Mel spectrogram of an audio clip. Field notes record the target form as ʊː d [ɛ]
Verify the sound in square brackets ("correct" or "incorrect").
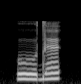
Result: correct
